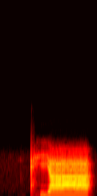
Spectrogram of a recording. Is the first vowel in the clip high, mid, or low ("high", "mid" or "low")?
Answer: low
